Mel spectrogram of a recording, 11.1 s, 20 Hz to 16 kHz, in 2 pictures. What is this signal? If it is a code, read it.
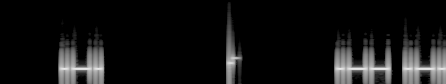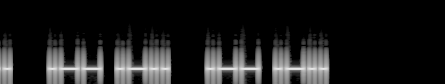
Morse code, heard as a keyed tone, about 17 wpm, 700 Hz. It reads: R WL WL WL
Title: Abbreviations Repeated 3x - 17wpm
